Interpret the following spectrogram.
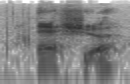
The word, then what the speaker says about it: Esher: Esher, spelled Esher, pronounced Esher. Don't know why.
